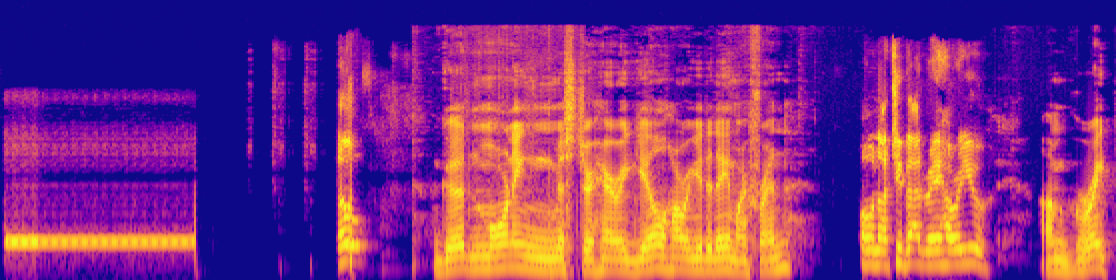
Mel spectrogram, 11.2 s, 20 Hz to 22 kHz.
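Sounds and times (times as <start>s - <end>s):
telephone dial tone: 0.0s - 2.0s
speech: 3.4s - 3.7s, 4.3s - 8.0s, 8.6s - 11.1s.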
